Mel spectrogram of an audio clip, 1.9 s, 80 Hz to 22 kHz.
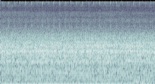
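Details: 2021 Honda Fan 160 single-cylinder motorcycle, first cold start of the day: steady, even idle with a smooth low rumble and no knocks or ticks; owner hears none of the engine noise others report, normal idle.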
